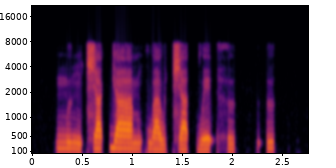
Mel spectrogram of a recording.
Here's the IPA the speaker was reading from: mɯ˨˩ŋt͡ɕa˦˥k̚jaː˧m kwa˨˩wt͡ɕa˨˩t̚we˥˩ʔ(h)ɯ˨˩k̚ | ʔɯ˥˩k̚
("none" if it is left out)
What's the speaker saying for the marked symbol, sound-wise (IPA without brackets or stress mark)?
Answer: h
